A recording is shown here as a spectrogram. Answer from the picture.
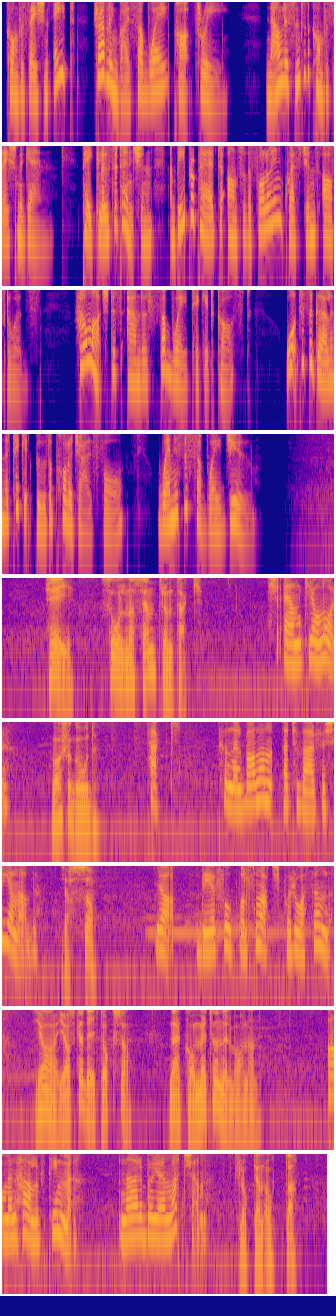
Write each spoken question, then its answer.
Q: How much does Anna's subway ticket cost?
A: If your answer was 21 kroner, you were correct.

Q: What does the girl in the ticket booth apologise for?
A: she apologises for the subway being delayed.

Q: When is the subway due?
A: I hope you said in half an hour, because that's the answer.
